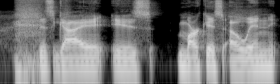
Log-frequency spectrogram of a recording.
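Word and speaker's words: Eoin: Um, and speaking of unpronouncable names, this guy is Marcus Owen.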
